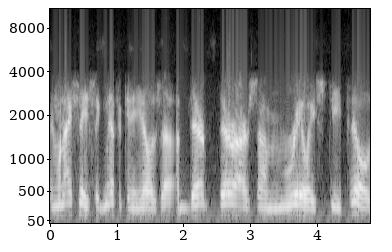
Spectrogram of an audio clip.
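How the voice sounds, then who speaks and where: A man with fairly high pitch talks in an ordinary speaking voice. He keeps a moderate pace with ordinary pitch variation. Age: 60s. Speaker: runner. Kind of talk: interview.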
